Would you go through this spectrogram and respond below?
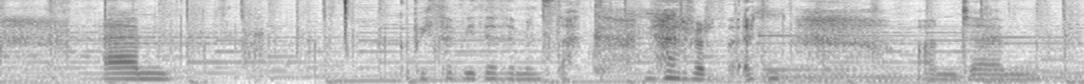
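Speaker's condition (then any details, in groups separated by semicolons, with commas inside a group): No condition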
